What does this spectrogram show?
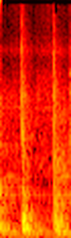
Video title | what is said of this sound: Simulasi Pengoperasian Boiler Vertical tipe Water tube - Pabrik Rumput Laut SMK-SMTI MAKASSAR | di sini tuh ada bunyi nyaring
